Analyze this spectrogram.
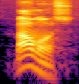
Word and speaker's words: Vamos: Bamos. Vamos. No. Bamos. Bamos. Yeah. B. But they pronounce the V as a B, don't they?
